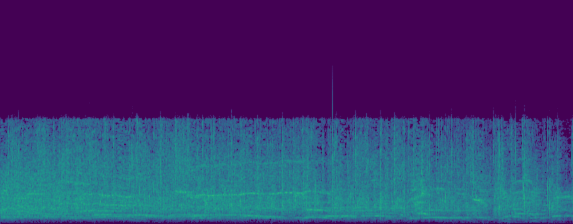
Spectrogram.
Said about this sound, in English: But did you guys hear the crowd? They knew his jokes. They knew, obviously these are one-liners, so it's easier to know the material,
